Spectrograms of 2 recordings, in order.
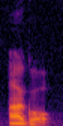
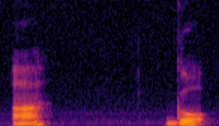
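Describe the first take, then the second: First: Said in the usual way. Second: A and go split by a long pause; measured dictation, syllables held apart; slow, syllable by syllable. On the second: Shown as a demonstration. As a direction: dictate A, then go, each syllable alone. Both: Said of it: "slowly a couple times".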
